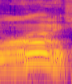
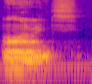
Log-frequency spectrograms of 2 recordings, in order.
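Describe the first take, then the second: First: The name starts with a clear L sound. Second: The name starts with a vowel, no L. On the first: "instead of saying Lawrence" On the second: "you'd have to cut off the first first paw"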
